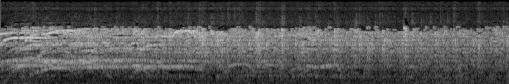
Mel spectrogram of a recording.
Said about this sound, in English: Let's have another round of applause for that incredible essay, high school student.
